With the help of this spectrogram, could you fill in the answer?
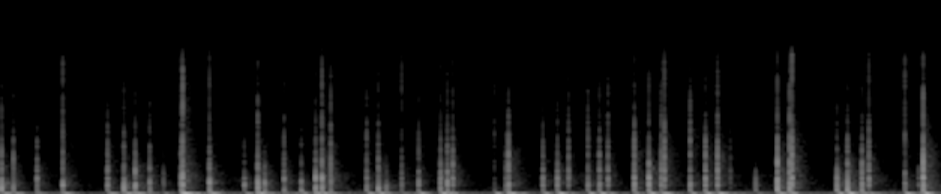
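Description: Long nails tap and scratch quickly along the top edge and bezel of a silver Apple iPad lying flat, a thin solid tablet with an aluminum frame and glass screen. Dense, rapid, sharp clicking taps with bright, very short decays sound over a steady low hum.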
